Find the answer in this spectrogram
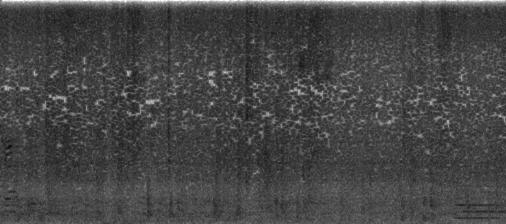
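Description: Passenger train of the Yangon Circular Railway running, heard through an open carriage window: the steady noise and rattle of the wheels on the rails. A steady pitched tone comes in near the end.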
